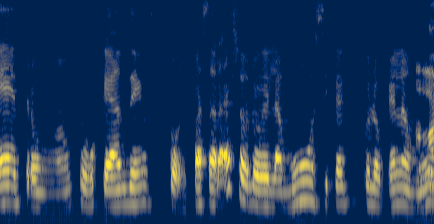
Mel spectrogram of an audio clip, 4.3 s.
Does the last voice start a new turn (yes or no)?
yes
